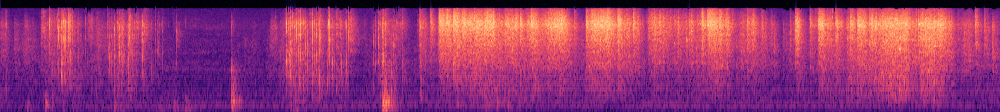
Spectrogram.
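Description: Aluminium foil crinkling and crumpling in the hands, continuous and fairly loud from about four seconds in until near the end. A couple of sharp knocks come before it, a few seconds in.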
